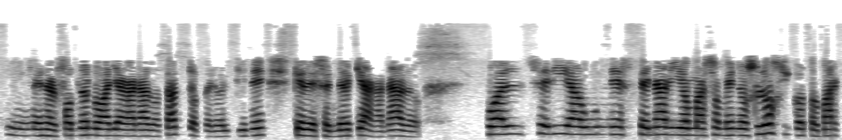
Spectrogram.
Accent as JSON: {"language": "Spanish", "country": "Spain", "said": "como pudiéramos ser tú o yo, como españoles, ¿no?"}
